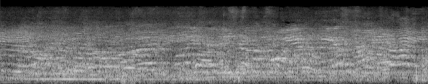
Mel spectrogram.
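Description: A crowd of young children chattering and calling out all at once, many voices overlapping.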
